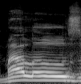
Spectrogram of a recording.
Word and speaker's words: Milo's: Is it Milo's?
